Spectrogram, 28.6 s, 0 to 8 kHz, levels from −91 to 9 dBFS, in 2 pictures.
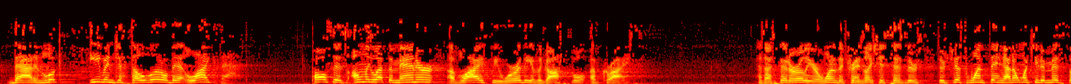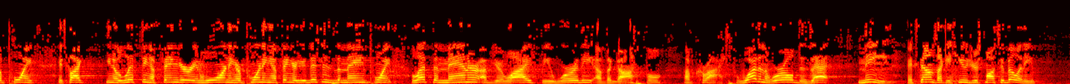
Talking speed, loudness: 195 wpm, -22 LUFS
